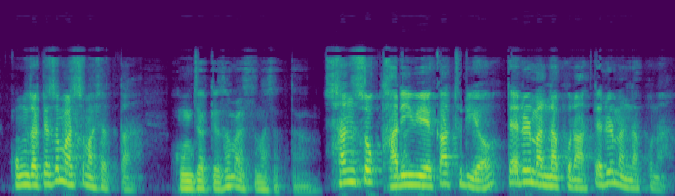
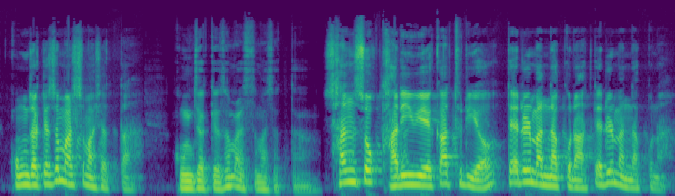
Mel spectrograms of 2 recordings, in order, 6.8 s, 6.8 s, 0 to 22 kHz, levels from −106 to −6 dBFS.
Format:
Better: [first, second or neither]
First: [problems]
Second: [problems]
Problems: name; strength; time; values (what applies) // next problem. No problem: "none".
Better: second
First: garbled, watery; badly; nothing above 7.5 kHz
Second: none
